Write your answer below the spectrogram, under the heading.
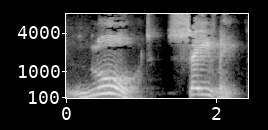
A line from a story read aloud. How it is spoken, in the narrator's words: beginning to sink, he cried, saying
